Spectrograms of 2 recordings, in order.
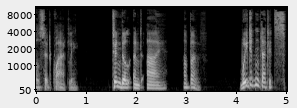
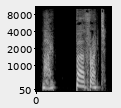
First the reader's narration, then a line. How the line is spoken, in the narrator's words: she said hotly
